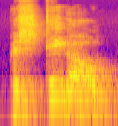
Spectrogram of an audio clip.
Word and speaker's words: Peshtigo: The other one, the Great Peshtigo, I think is how you pronounce it, fire of the forests of the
